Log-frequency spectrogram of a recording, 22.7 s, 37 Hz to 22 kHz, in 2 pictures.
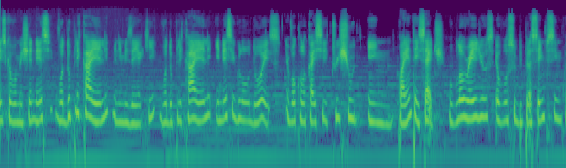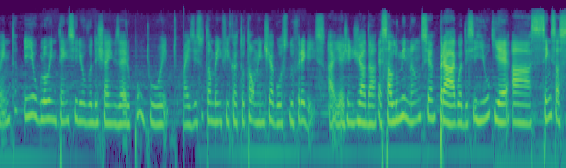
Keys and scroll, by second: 3.5 ctrl+d, 8.7 4, 10.8-11.8 typing, 14.0 ,, 14.4 8, 14.9 Return, 16.6 space.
